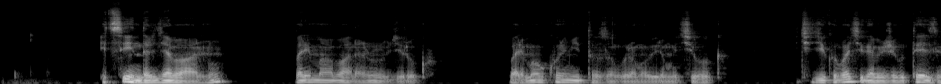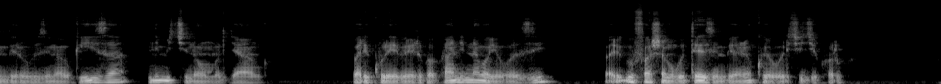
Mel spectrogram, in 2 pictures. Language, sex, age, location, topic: Kinyarwanda, male, 18-24, Kigali, health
